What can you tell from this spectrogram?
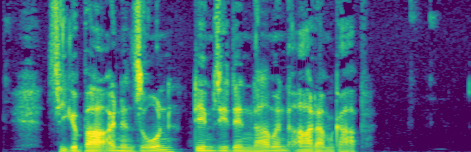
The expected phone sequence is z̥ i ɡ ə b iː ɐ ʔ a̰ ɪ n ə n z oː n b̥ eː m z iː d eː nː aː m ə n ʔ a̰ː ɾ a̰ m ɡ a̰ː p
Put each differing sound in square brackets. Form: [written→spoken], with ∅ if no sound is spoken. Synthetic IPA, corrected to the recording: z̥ [i→iː] ɡ ə b [iː→aː] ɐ ʔ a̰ ɪ n ə n z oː n [b̥→d̥] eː m z iː d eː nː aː m ə n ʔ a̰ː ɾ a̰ m ɡ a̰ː p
